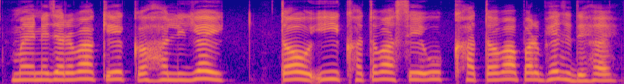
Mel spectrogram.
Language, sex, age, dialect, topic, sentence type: Magahi, female, 36-40, Central/Standard, banking, question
